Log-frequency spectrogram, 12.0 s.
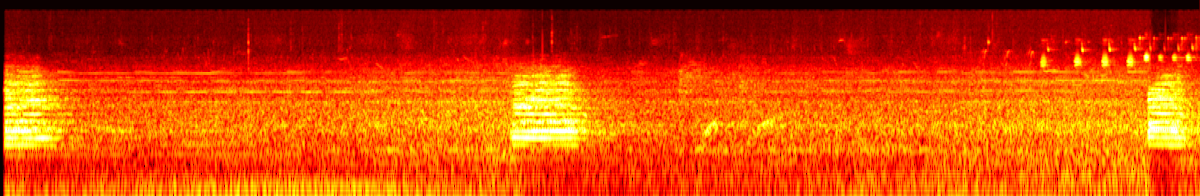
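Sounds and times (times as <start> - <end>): train horn blast: 0.0 - 1.4, 5.0 - 6.2, 11.3 - 12.0
diesel locomotive rumble: 0.1 - 12.0.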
